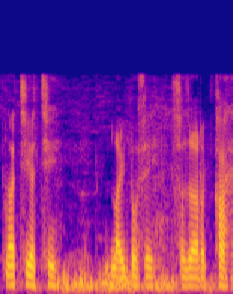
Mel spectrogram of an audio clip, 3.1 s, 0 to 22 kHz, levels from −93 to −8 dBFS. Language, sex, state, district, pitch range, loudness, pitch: Hindi, male, Goa, North and South Goa, 115-130 Hz, -21 LUFS, 125 Hz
